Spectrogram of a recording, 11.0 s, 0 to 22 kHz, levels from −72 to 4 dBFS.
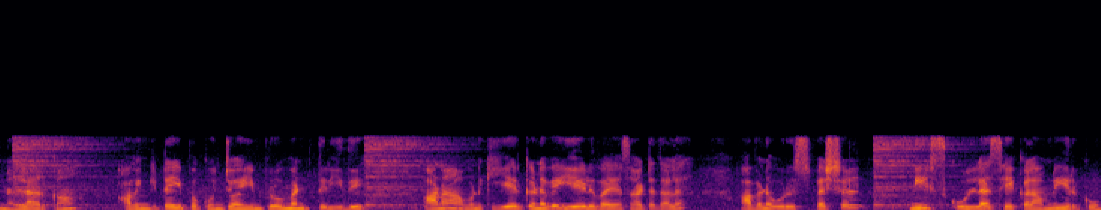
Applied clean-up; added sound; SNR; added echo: none; Hi-hat; 14 dB; none.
